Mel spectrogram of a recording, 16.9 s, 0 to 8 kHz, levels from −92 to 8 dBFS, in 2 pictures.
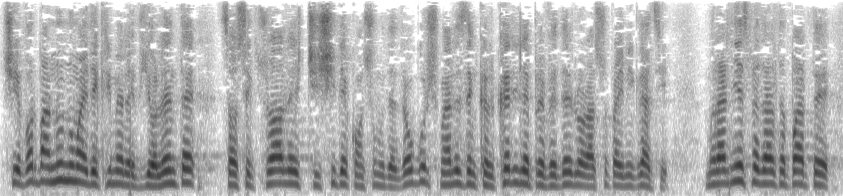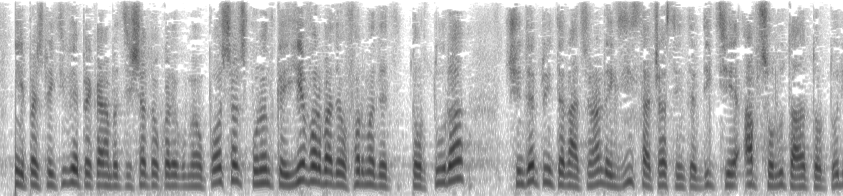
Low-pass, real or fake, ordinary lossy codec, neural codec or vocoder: none; real; none; none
